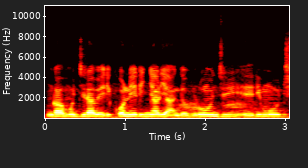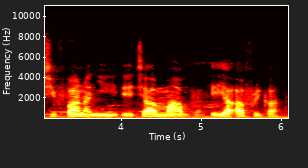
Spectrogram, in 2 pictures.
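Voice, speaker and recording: A young woman with a Ugandan accent, seated in an office, explaining her award in a measured, proud way. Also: on the low side, little pitch movement. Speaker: journalist interviewee. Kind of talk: interview answer. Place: office with armchair. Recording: dull sound, faint ambient noise.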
